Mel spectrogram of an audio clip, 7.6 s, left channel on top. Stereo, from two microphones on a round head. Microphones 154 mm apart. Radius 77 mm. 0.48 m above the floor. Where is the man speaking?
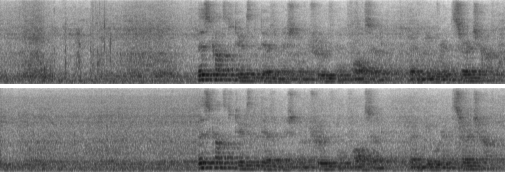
30° left (ahead or behind), 1.2 m.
